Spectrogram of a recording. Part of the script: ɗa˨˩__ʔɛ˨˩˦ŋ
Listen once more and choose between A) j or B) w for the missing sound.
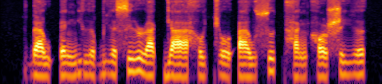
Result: B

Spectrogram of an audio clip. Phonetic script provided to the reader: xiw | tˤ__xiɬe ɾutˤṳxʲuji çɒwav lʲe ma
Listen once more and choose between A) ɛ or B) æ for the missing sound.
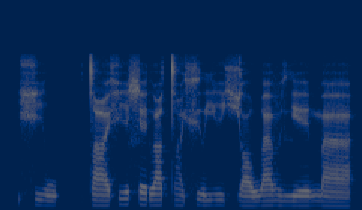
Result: A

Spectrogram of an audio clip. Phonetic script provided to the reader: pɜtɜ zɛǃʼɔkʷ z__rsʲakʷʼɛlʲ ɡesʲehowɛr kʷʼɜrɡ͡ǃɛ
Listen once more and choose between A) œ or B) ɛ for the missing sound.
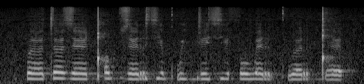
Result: B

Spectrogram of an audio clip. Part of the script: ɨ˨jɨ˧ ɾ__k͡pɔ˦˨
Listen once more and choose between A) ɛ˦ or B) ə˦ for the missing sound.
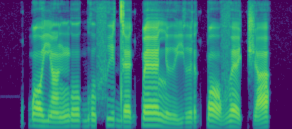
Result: B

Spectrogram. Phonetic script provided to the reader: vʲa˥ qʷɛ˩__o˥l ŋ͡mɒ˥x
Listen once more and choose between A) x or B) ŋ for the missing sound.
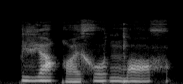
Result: A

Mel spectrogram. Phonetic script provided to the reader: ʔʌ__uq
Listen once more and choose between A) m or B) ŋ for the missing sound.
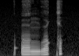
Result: B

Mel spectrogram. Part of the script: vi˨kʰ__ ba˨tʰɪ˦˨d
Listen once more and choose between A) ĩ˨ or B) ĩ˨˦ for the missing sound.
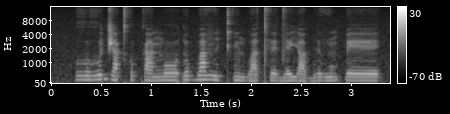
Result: A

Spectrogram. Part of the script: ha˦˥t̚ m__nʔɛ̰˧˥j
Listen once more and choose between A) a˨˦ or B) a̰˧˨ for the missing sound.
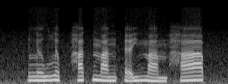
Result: A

